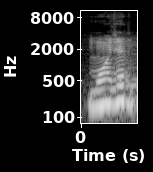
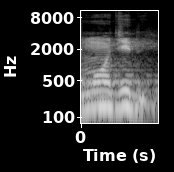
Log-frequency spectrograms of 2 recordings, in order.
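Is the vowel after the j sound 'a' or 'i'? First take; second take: a; i. First: The vowel after the j is 'a'. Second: The vowel after the j is 'i'. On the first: The speaker calls it wrong. "मौजद पढ़ेंगे तो गलत हो जाएगा।" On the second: The speaker calls it right. "जीम के नीचे जेर पढ़िएगा"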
